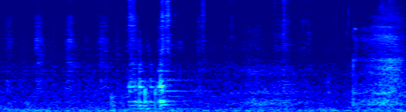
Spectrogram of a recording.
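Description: Lug nuts being spun by hand onto wheel studs to hold a steel toe plate against the brake rotor: faint metallic clicks and scraping, with a brief slightly louder metal clink about one and a half seconds in.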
